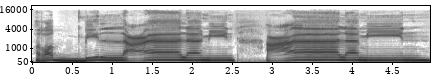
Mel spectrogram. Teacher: Ya, huruf ain itu keluar dari tengah tenggorokan. Ya, tengah tenggorokan, sehingga tidak ada unsur hidung.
